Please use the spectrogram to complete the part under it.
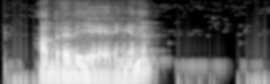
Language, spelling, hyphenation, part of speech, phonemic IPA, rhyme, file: Norwegian Bokmål, abbrevieringene, ab‧bre‧vi‧er‧ing‧en‧e, noun, /abrɛʋɪˈeːrɪŋənə/, -ənə, NB - Pronunciation of Norwegian Bokmål «abbrevieringene».ogg
- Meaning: definite plural of abbreviering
